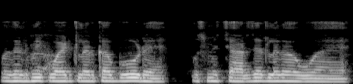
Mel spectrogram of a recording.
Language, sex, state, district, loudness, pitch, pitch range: Hindi, male, Jharkhand, Ranchi, -14 LUFS, 150 Hz, 145-155 Hz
